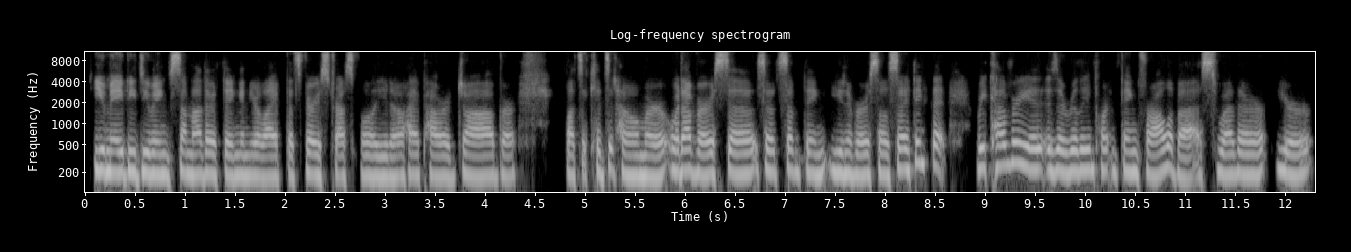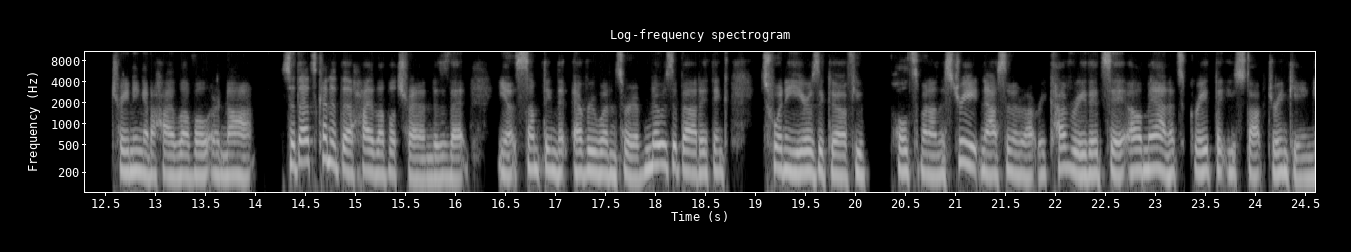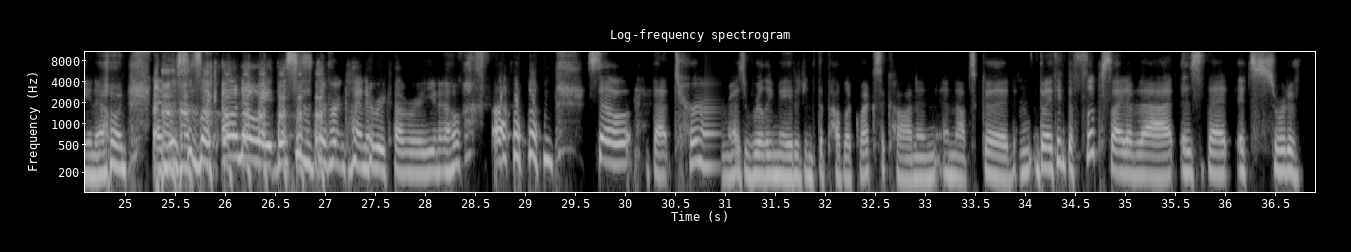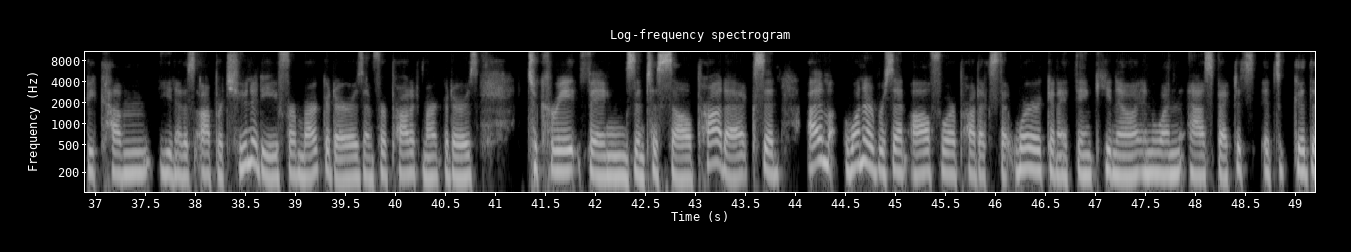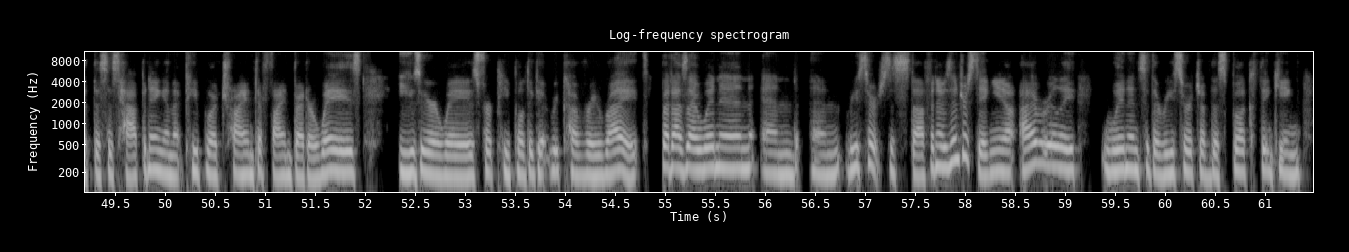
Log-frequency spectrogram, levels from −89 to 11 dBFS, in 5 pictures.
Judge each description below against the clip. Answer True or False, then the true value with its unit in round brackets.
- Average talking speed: False (225 wpm)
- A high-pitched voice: True (195 Hz)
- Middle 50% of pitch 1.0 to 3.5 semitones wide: True (3.2 semitones)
